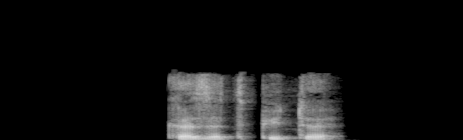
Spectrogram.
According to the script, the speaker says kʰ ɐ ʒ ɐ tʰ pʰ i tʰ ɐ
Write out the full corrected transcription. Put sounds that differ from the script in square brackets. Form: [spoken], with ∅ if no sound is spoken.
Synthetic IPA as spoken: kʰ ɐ [z] ɐ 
